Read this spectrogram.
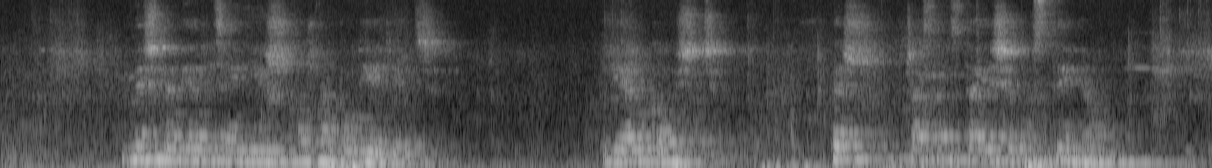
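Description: A woman reads out clearly through a microphone, heard over loudspeakers.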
